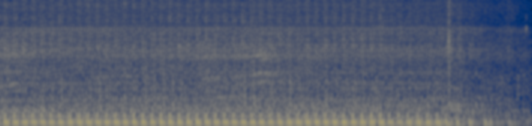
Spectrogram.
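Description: An even, steady putter at about sixteen firing beats a second with no misses, then winding down; the engine runs normally.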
